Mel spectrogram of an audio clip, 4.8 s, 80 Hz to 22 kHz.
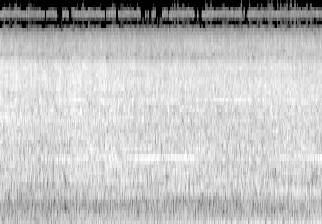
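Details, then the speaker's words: Mercedes W126/W140 idling with A/C on and fresh oil change; low, even idle with a steady beat, no misses or ticking, smooth and healthy; normal idle. "I did an oil change this weekend too the engine is running nice and smooth"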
